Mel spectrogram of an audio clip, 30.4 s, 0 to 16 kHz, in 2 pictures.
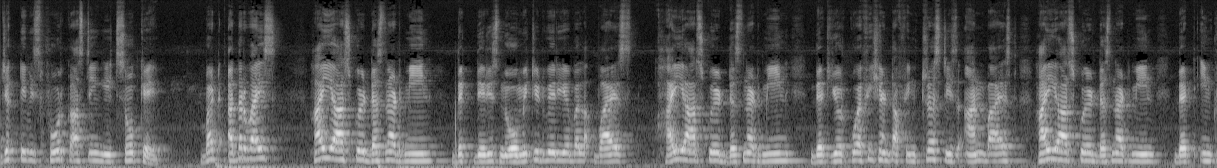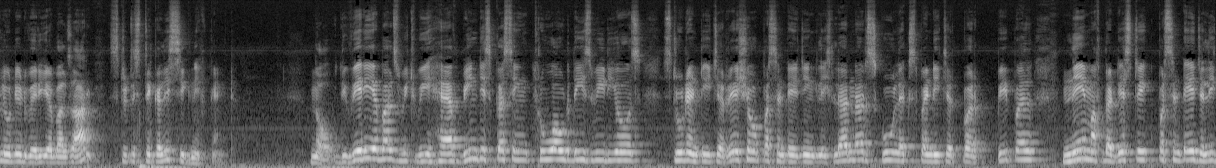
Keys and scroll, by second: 17.5 Down.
